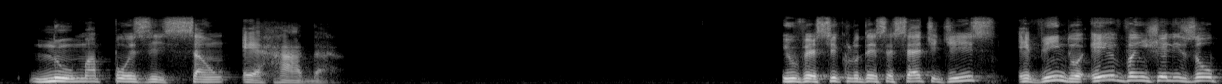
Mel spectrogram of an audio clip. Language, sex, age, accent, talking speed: Portuguese, male, 60-79, Brazilian, 55 wpm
